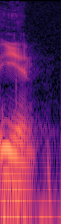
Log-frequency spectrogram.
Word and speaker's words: Iain: Is it pronounced Ian? It's Ian. – Ian. Oh, okay. Just it's the the Scottish spelling.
